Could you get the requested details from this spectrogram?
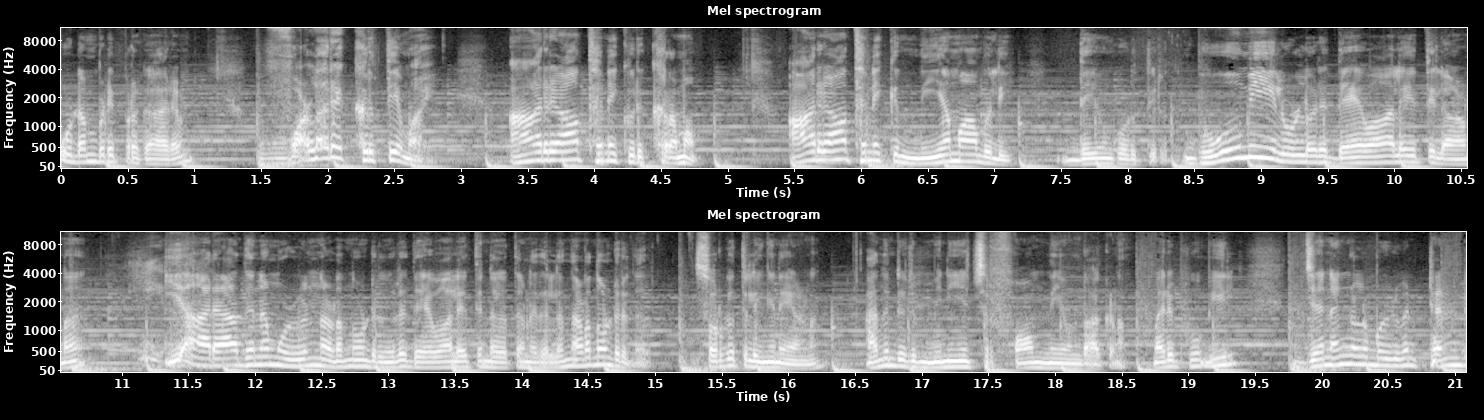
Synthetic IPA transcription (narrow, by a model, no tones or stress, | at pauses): uɽɐmbɐɽiprɐɣaːɾɐm | ʋɐ̰ɭɐɾe̞krɨt̪jɐma̰ːji | aːɾaːd̪ʱɐnɐkʲːoɾukrɐmɐm | aːɾaːd̪ʱɐnɐkʲːɨnijɐmaːbɐlid̪ejʋɐmko̞ɽut̪ːiɾṵnːubʱuːmijiluɭːɐo̞ɾud̪e̞ːʋaːlɐjɐt̪ːilaːɳɨ | iːaːɾaːd̪ʱɐnɐmuɻuʋɐnnɐɽɐnːoːɳɖiɾunːuɾud̪e̞ːʋaːlɐjɐt̪ːindeɐɣɐt̪ːa̰ːɳɨiðɐ̰lːanɐɽɐnːoːɳɖiɾunːɐ̰ðɨswɐrɡɐt̪ːiliŋːɐne̞jaːɳɨɐðindeo̞ɾuminijet͡ɕːɐrfoːrmnijɐmuɳɖa̰ːkːɐɳɐ̰mːɐɾubʱuːmijil | d͡ʑe̞nɐŋːɐɭumuɻuʋɐnʈeɳɖ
